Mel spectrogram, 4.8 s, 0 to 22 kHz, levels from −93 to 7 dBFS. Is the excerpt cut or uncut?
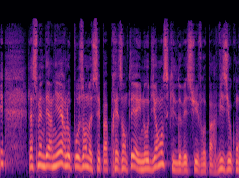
uncut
